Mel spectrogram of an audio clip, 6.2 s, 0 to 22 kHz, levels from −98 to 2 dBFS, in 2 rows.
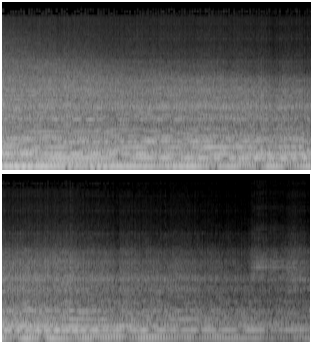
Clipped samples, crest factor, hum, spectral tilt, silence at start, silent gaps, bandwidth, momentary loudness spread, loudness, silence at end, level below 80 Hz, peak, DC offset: under 0.1%; 14 dB; none; -6 dB/octave; 0 s; none; 15.5 kHz; 14 LU; -31 LUFS; 0 s; -36 dBFS; -16 dBFS; under 0.1%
